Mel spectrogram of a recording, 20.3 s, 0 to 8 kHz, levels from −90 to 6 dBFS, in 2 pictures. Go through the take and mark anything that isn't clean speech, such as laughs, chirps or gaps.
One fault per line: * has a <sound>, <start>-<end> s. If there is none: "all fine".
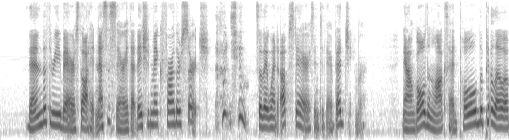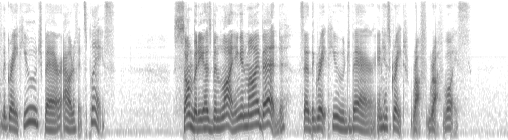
* has a sneeze, 4.3-5.0 s
* has a dropout, 9.8-9.8 s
